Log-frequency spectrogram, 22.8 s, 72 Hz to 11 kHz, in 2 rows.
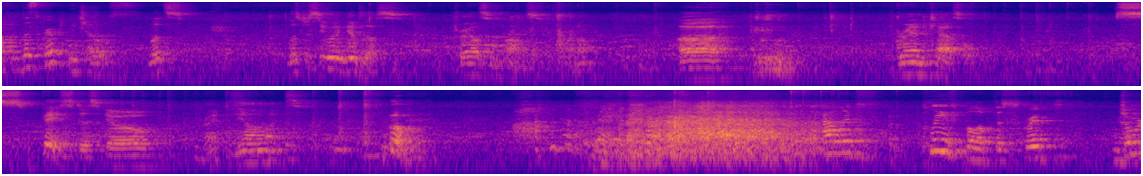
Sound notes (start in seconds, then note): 16.6 audience laughs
